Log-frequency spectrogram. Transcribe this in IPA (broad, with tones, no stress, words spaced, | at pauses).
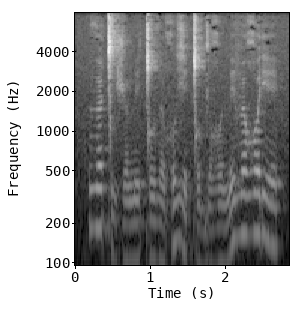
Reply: ðœ˥ǀi˩ ʒœ˩me˩ǀo˩ ðœ˩χʷi˥ ɣe˩ǀo˩ɡʲo˩ʁʷe˩ me˥vœ˥ ʁʷœ˥ ɾʲe˥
